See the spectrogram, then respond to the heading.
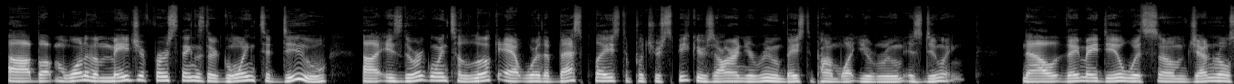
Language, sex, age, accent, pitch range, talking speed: English, male, 30-49, American, 140-165 Hz, 220 wpm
